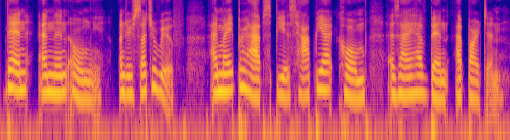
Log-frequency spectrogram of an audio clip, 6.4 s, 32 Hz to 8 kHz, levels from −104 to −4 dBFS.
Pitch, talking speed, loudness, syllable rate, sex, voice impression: 195 Hz, 205 wpm, -21 LUFS, 5.3 syllables/s, female, feminine, slightly young, slightly tensed, slightly cute, slightly friendly, slightly lively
